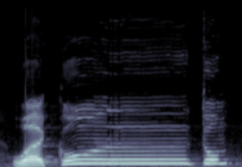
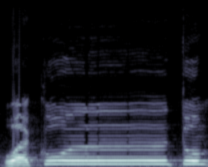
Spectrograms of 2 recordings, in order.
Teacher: Ku, nun kita kekalkan pada gunnah saja di hidung. Adapun makhrajnya selepas kita sebut kaf terus pergi pindah dekat ta. Tunggu dekat makhraj ta. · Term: ikhfa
